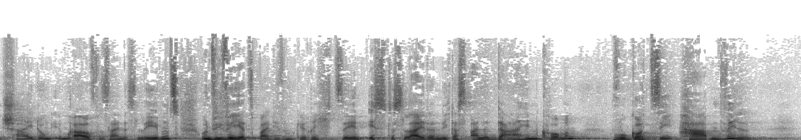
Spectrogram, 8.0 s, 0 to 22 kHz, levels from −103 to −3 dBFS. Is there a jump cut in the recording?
yes; 1 cut; at 4.5 s

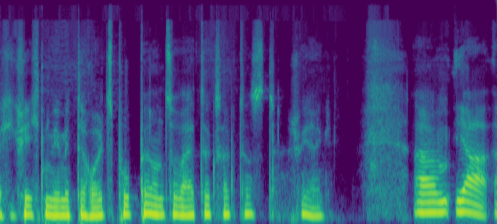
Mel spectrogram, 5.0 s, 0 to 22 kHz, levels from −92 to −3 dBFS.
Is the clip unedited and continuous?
yes; 0 cuts

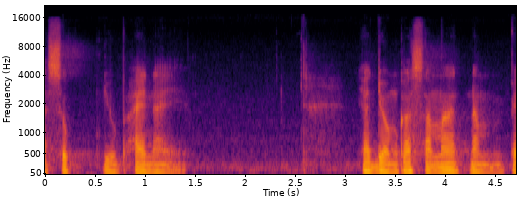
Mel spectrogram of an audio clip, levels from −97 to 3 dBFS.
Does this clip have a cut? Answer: no; 0 cuts

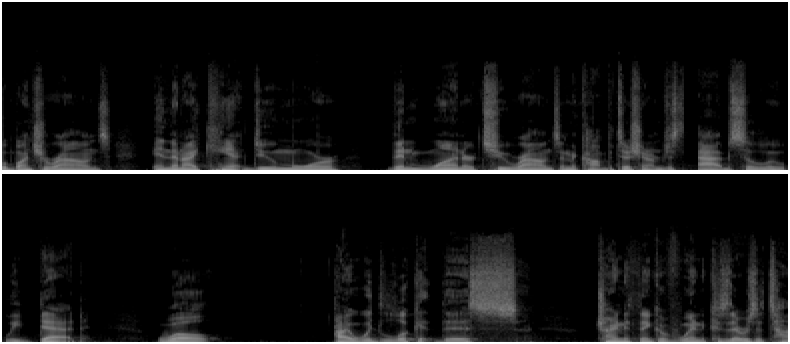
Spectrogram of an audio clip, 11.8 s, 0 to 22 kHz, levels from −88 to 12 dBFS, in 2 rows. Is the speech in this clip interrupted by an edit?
no; 0 cuts

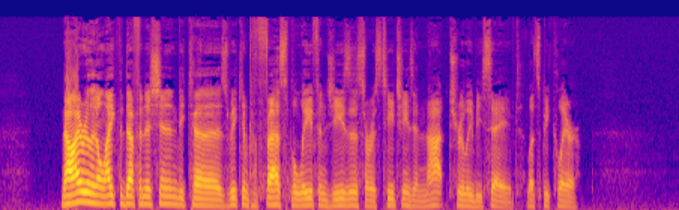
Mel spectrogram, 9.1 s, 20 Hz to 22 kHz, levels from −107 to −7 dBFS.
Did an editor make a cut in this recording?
no; 0 cuts

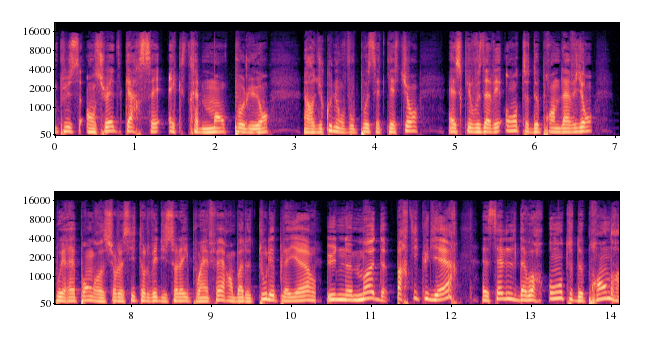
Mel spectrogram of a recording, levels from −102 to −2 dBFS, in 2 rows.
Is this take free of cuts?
no; 1 cut; at 10.3 s

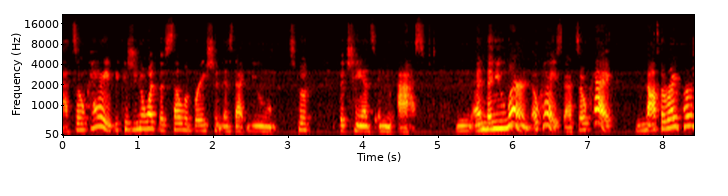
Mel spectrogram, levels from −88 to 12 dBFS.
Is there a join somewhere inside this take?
yes; 1 cut; at 6.6 s

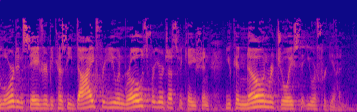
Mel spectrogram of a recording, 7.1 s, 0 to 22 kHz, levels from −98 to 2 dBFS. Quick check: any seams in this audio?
no; 0 cuts

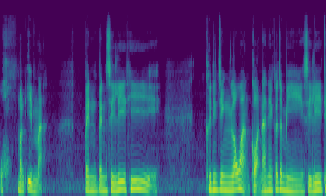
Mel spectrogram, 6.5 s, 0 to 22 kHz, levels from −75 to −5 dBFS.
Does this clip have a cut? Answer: no; 0 cuts

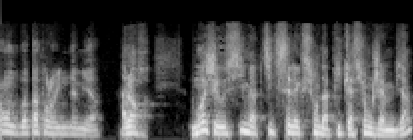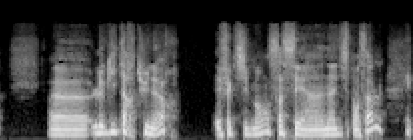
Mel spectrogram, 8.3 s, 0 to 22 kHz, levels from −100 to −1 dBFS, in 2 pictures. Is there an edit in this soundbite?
yes; 1 cut; at 1.2 s

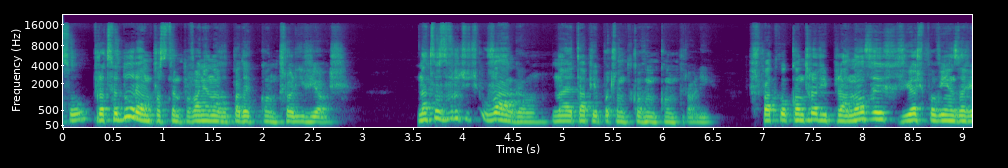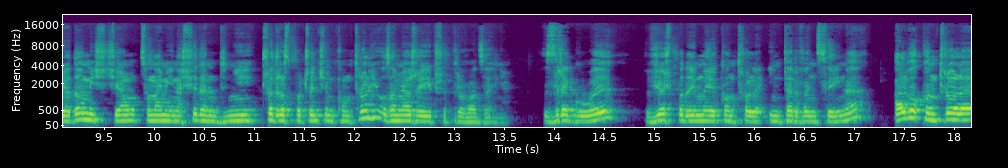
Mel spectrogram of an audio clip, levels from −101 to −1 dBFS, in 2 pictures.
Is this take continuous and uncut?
no; 3 cuts; at 3.4 s, 6.8 s, 13.7 s

